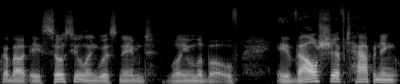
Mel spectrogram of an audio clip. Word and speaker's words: Labov: Beginning in the 1960s, William Labov, the founding father of modern sociolinguistics, and yes, it's pronounced Labov, who was one of my academic advisers, started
